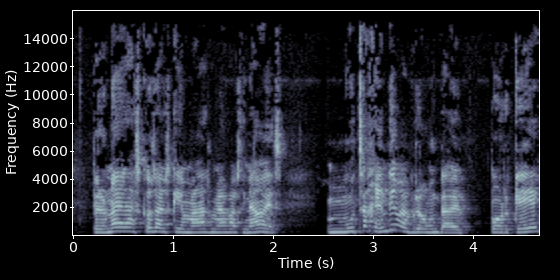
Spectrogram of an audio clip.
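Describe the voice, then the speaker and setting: At a moderate pace, a woman speaks in a fairly high pitch with a bright, sharp tone. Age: 20s. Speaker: university student. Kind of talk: radio interview.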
